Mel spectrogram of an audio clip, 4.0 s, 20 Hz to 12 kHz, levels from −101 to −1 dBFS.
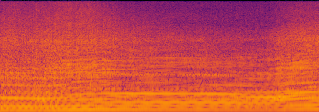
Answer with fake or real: real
